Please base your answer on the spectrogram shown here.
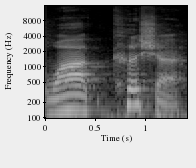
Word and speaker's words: Waukesha: The note on this, pronounced Waukesha, and a suburb of Milwaukee.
